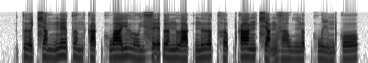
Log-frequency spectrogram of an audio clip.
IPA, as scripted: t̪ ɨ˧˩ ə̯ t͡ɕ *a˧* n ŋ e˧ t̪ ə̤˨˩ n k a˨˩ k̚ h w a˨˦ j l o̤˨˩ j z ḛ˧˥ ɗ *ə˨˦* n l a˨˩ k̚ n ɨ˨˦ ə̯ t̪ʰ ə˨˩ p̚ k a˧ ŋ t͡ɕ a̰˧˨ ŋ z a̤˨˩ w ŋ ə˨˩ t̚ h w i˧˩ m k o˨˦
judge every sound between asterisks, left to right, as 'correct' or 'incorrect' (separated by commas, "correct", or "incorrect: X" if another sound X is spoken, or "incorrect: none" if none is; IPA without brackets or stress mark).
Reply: incorrect: a̤˨˩, incorrect: ə˧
